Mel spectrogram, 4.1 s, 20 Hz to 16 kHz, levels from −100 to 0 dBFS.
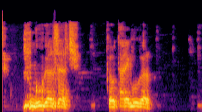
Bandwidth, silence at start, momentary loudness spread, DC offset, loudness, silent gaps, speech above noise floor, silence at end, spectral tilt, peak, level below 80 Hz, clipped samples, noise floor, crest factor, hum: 8.8 kHz; 0.05 s; 12 LU; under 0.1%; -12 LUFS; none; 46 dB; 0.05 s; -4.5 dB/octave; 0 dBFS; -50 dBFS; under 0.1%; -58 dBFS; 14 dB; none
